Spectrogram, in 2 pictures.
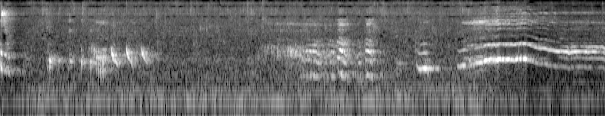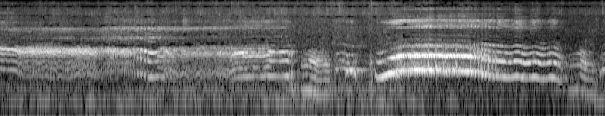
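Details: Pet Amazon parrot crying indoors because it does not want to be bathed: drawn-out, whining harmonic wails that slide downward, with short bursts early on and longer cries around the middle and end.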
